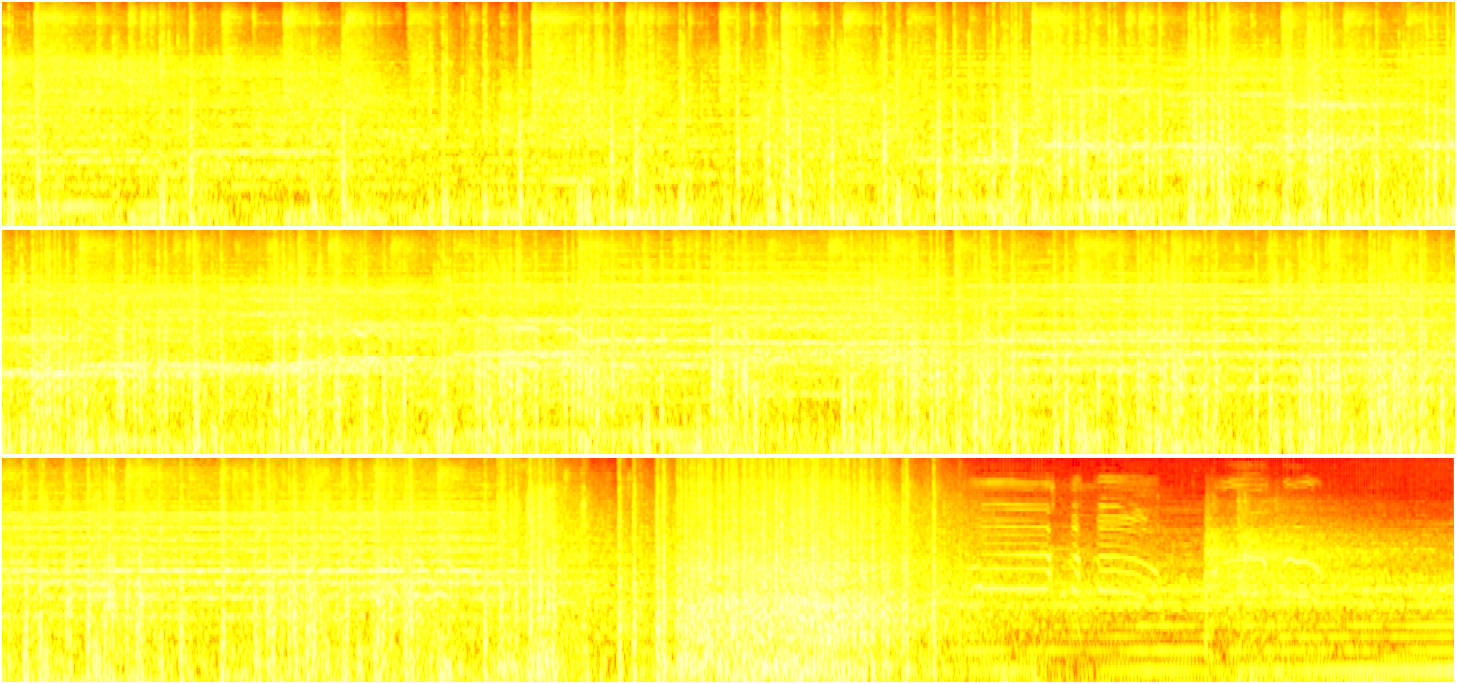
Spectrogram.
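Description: Fireworks display: shells bursting and crackling in quick succession over music, building to a loud, dense barrage near the end that then dies away.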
